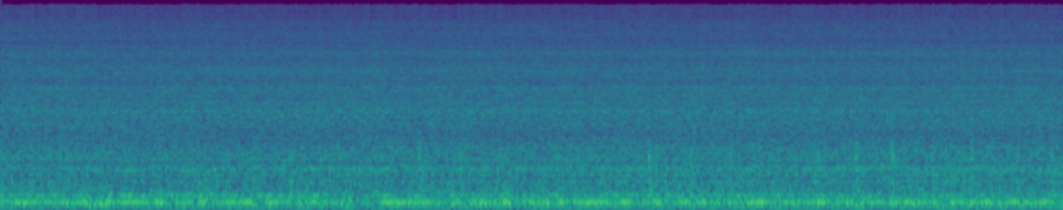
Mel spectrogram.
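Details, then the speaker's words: After installing a new pressure switch with new O-rings, the A/C compressor and relay switch on, and the engine idles steadily with the compressor engaged throughout; no dropouts or cycling. "as you can hear the compressor turned on relays on"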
